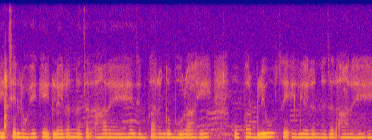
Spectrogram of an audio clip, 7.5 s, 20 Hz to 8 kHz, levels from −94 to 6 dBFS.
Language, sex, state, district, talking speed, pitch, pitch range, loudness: Hindi, female, Chhattisgarh, Korba, 145 wpm, 200 Hz, 195-205 Hz, -17 LUFS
